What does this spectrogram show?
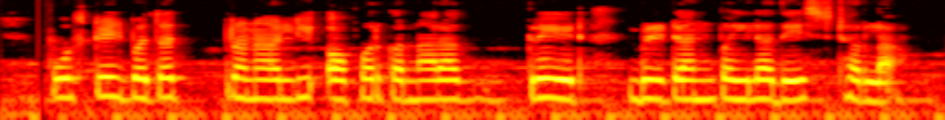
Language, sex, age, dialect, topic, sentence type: Marathi, female, 18-24, Varhadi, banking, statement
